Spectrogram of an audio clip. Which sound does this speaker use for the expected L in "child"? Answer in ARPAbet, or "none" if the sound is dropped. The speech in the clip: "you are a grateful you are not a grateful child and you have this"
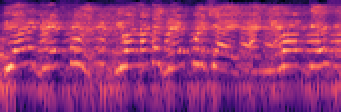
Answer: none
